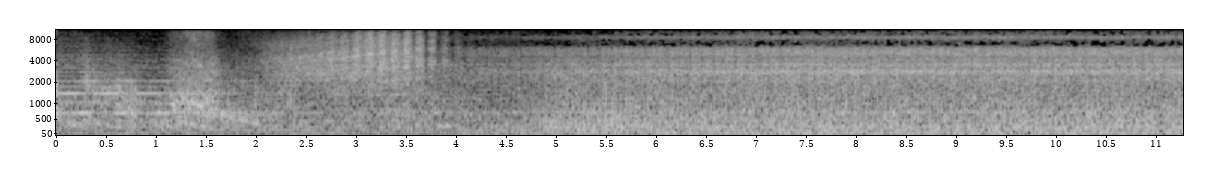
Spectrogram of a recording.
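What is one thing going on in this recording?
A spaceship engine roars with a deep, steady rumble that grows louder.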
